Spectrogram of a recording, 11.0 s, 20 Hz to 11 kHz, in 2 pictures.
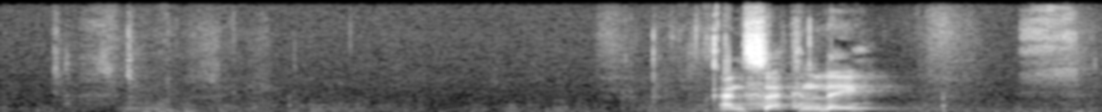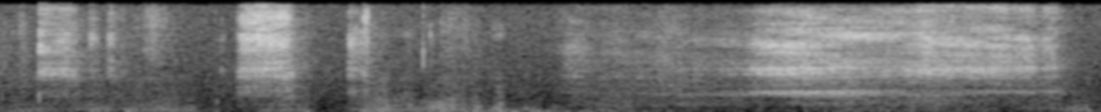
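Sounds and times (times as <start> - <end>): marker scratching on paper: 4.6 - 7.4, 8.3 - 10.9.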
